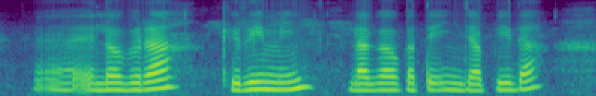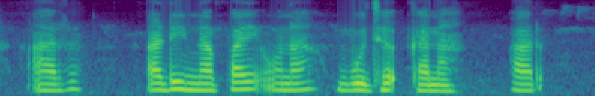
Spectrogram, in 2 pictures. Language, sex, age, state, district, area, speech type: Santali, female, 30-45, Jharkhand, Seraikela Kharsawan, rural, spontaneous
